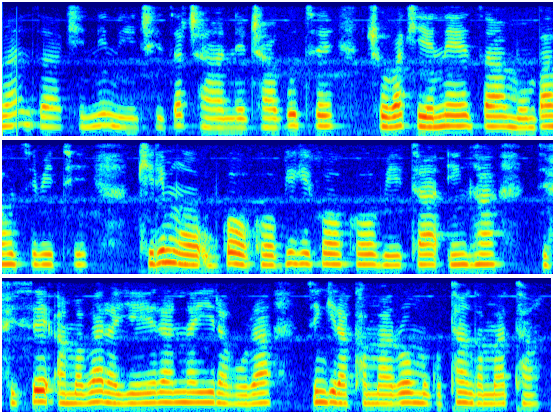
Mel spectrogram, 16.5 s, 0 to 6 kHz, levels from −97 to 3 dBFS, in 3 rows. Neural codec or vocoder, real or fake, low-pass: none; real; 5.4 kHz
